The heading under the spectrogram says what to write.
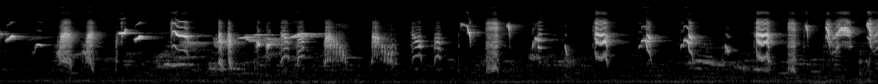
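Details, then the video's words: Long-tailed shrike in energetic lure song meant to set other shrikes singing: dense, varied chattering with whistles, buzzes and harsh notes delivered almost without pause. "PANCINGAN CENDET APAPUN CEPAT BUNYI"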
